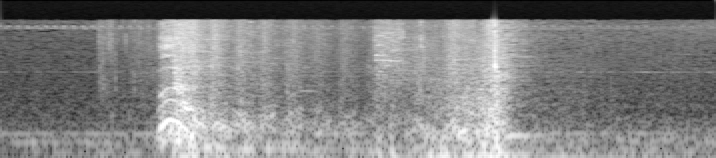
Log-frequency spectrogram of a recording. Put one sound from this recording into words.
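A thrown axe whooshes through the air and strikes metal with a loud clang.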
